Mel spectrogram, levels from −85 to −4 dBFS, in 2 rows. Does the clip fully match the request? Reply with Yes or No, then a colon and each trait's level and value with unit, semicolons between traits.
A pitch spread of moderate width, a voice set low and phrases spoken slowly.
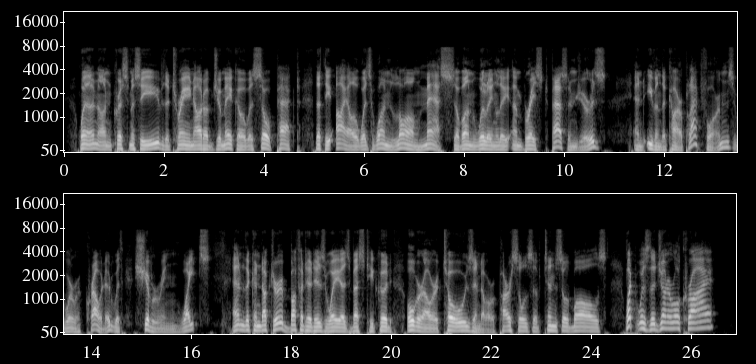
Yes: average, 4.4 semitones; low, 105 Hz; slow, 125 wpm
